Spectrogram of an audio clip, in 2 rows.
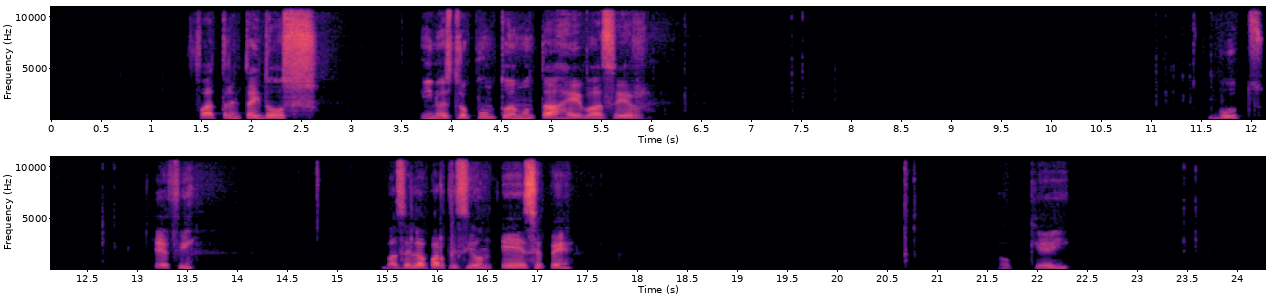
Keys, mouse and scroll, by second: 0.6 Down, 0.8 Down, 2.4 Return, 4.9 /, 6.2 BackSpace, 7.3 -, 9.1 typing, 10.8-13.9 typing, 16.1 Return, 20.7 Return, 23.4 Down.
